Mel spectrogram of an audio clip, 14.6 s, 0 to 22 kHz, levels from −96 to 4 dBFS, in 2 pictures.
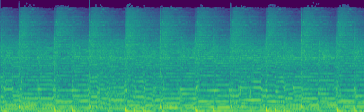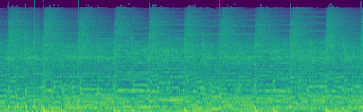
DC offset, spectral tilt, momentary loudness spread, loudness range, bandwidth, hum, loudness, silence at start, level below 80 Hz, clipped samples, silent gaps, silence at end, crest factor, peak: under 0.1%; -4.5 dB/octave; 2 LU; 1 LU; 18 kHz; none; -16 LUFS; 0 s; -22 dBFS; under 0.1%; none; 0 s; 16 dB; 0 dBFS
